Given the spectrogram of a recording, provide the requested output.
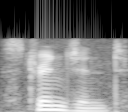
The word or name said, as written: stringent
